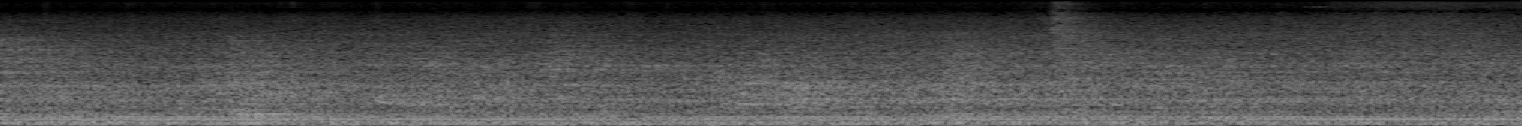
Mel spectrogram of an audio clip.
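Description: Steady industrial machinery hum: a constant low tone over an even wash of mechanical noise, with a faint tick about seven seconds in.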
